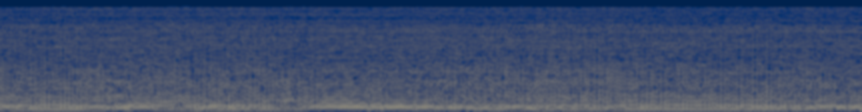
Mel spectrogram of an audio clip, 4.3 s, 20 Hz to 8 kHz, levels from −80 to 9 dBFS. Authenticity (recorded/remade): remade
